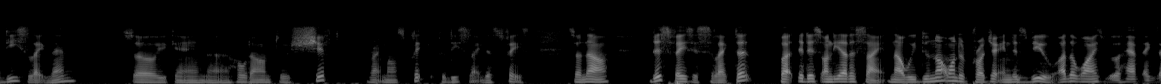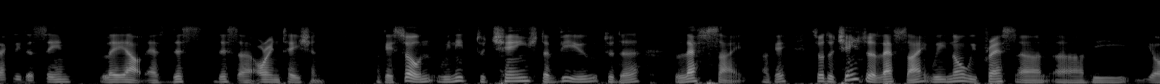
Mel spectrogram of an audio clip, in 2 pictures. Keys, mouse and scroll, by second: 4.0 shift+right click, 4.5-4.8 scroll down 1, 5.0 shift+middle click, 10.7 scroll down 1, 15.0-15.4 scroll up 1, 15.7 shift+middle click.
